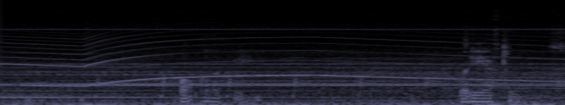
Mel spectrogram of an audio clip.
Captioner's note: sirens continue blaring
